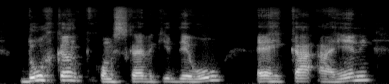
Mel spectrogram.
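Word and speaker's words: Durkan: E o mais sensitivo, né, o mais, digamos assim, específico, é o teste de Durkheim. Durkheim, como se escreve aqui, D-U-R-K-A-N, é uma compressão, uma digitopressão por alguns segundos desse nervo, e você tem uma resposta, tá?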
